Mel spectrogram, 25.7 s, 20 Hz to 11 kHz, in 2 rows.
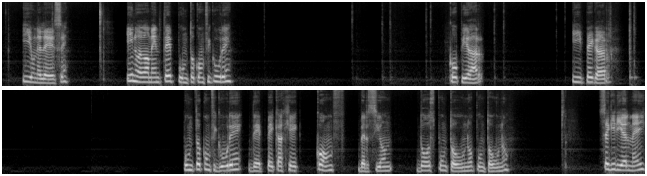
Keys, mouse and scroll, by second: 0.0-0.6 typing, 5.1-6.9 drag, 7.5 right click, 8.4 click, 9.7 right click, 10.9 click, 12.4 Return, 25.3-25.7 typing.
